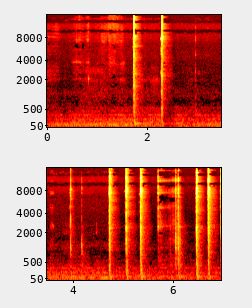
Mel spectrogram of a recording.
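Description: Light hammer taps on a drift, knocking the old bearing race out of a classic Mini Cooper S rear wheel hub clamped in a vise. There are about nine sharp metallic taps: two a little under two seconds in, then a quicker run of taps near the end. The race comes out easily without hard hitting.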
